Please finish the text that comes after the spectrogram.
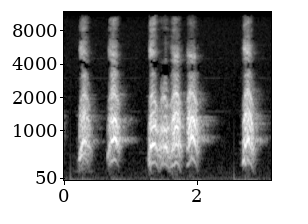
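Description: A hunting dog barks loudly, two separate barks, then a quick run of three or four, then one more after a pause. No voices or other sounds.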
